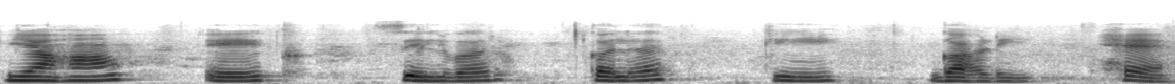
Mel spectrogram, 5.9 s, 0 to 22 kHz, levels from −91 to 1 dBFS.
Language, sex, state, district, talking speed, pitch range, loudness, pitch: Hindi, female, Chandigarh, Chandigarh, 70 wpm, 185-215 Hz, -19 LUFS, 195 Hz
